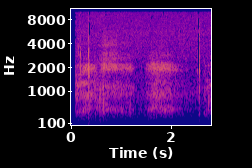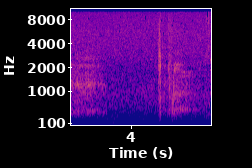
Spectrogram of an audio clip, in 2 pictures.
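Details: Geordie, a Clydesdale horse at Karendale Clydesdales, trotting up a steep hill, breathing hard in rhythmic, airy blowing exhalations about every second, with a few sharp clicks and thuds between the breaths.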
